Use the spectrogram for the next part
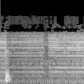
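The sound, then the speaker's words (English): A steady electric door buzzer drones for nearly two seconds, a harsh, even hum rich in harmonics, with a brief dip in the middle before it continues. “Someone's at the door,”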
